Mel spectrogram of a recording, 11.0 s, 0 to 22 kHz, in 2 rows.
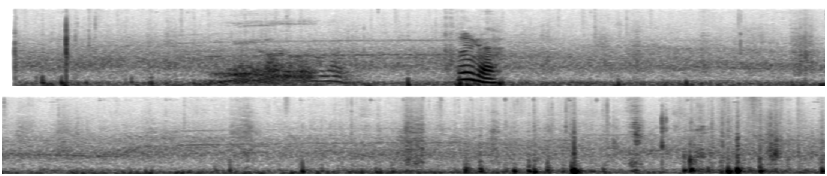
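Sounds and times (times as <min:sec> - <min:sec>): horse hoofbeats on sand: 0:02.9 - 0:10.9.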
